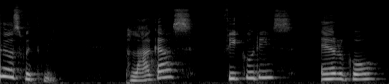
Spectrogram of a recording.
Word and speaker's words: ergo: The hard G as in go, the rule is that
